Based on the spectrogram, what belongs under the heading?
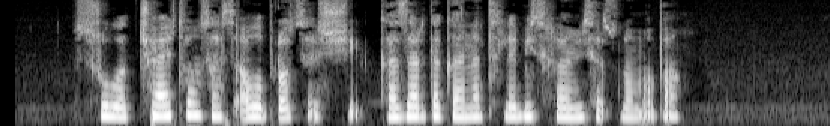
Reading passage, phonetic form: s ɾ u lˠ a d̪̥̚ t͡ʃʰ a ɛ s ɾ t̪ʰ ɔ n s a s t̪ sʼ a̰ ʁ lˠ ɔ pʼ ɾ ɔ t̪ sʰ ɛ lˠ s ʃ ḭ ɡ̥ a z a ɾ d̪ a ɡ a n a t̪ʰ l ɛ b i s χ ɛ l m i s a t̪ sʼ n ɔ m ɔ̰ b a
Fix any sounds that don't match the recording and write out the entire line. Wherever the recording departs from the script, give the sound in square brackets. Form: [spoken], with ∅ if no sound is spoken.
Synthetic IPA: s ɾ u lˠ a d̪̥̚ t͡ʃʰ a ɛ [∅] ɾ t̪ʰ ɔ n s a s t̪ sʼ a̰ [v] lˠ ɔ pʼ ɾ ɔ t̪ sʰ ɛ [∅] s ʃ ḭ ɡ̥ a z a ɾ d̪ a ɡ a n a t̪ʰ l ɛ b i s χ ɛ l m i s a t̪ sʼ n ɔ m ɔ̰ b a

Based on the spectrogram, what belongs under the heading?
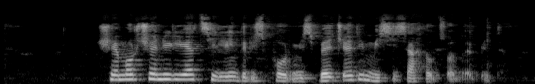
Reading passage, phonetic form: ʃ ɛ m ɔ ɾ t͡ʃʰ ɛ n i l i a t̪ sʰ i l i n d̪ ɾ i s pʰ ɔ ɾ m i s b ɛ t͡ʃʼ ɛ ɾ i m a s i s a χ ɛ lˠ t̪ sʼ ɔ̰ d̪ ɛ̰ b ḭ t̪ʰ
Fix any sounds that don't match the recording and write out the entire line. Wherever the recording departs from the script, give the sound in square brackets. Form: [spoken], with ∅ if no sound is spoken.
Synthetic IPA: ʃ ɛ m ɔ ɾ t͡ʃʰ ɛ n i l i a t̪ sʰ i l i n d̪ ɾ i s pʰ ɔ ɾ m i s b ɛ t͡ʃʼ ɛ ɾ i m [i] s i s a χ ɛ lˠ t̪ sʼ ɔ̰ d̪ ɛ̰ b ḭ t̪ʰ

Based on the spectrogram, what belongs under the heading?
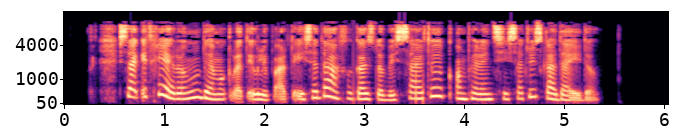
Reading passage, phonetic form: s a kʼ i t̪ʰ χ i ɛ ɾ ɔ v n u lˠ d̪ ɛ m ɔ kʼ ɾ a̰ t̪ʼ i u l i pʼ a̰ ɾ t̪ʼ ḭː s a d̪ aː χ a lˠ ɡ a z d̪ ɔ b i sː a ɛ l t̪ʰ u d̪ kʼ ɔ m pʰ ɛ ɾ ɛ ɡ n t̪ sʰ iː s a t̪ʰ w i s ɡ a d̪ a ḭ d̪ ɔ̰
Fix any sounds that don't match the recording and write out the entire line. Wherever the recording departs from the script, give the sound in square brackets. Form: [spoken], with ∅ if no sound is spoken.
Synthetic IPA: s a kʼ i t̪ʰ χ i ɛ ɾ ɔ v n u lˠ d̪ ɛ m ɔ kʼ ɾ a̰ t̪ʼ i u l i pʼ a̰ ɾ t̪ʼ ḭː s a d̪ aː χ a lˠ ɡ a z d̪ ɔ b i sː a ɛ [ɾ] t̪ʰ [ɔ] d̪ kʼ ɔ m pʰ ɛ ɾ ɛ [∅] n t̪ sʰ iː s a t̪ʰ w i s ɡ a d̪ a ḭ d̪ ɔ̰

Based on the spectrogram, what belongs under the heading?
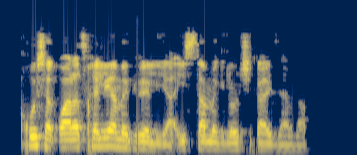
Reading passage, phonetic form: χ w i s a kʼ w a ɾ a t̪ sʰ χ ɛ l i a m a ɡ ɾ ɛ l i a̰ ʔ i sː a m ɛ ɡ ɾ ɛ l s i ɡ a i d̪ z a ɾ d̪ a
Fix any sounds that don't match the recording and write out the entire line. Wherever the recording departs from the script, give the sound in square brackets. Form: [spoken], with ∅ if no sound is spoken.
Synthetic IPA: χ w i s a kʼ w a ɾ a t̪ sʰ χ ɛ l i a m [ɛ] ɡ ɾ ɛ l i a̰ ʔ i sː a m ɛ ɡ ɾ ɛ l [ʃ] i ɡ a i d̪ z a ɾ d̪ a

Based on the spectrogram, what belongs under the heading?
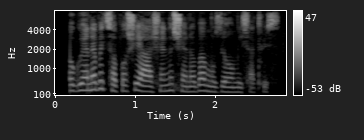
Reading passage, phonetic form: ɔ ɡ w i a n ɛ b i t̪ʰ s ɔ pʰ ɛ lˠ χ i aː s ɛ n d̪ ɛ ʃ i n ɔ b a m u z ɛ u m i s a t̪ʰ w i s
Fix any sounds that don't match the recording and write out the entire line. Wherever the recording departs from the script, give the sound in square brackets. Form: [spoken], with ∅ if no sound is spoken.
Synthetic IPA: ɔ ɡ w i a n ɛ b i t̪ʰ s ɔ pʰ ɛ lˠ [ʃ] i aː [ʃ] ɛ n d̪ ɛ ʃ [ɛ] n ɔ b a m u z ɛ u m i s a t̪ʰ w i s

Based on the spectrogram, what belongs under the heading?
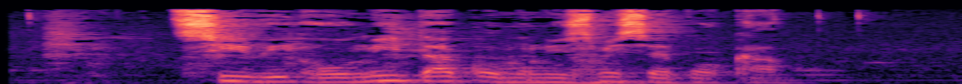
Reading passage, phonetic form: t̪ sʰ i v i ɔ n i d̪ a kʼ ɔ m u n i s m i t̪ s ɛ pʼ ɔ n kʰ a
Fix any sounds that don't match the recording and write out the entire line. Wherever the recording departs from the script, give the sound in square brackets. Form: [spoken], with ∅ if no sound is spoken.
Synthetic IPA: t̪ sʰ i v i ɔ [m] i d̪ a kʼ ɔ m u n i [z] m i [∅] s ɛ pʼ ɔ [∅] kʰ a

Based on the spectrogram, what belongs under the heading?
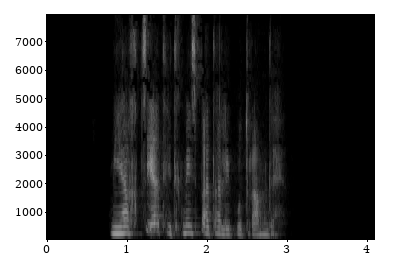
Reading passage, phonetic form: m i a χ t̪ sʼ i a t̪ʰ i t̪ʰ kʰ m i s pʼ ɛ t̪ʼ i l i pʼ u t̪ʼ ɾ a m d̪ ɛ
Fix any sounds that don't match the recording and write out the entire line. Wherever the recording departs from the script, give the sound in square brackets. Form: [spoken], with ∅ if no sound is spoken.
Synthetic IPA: m i a χ t̪ sʼ i a t̪ʰ i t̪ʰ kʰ m i s pʼ [a] t̪ʼ [a] l i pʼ u t̪ʼ ɾ a m d̪ ɛ

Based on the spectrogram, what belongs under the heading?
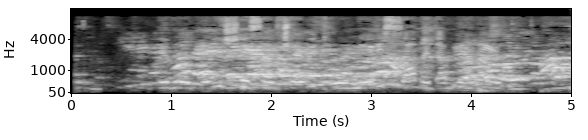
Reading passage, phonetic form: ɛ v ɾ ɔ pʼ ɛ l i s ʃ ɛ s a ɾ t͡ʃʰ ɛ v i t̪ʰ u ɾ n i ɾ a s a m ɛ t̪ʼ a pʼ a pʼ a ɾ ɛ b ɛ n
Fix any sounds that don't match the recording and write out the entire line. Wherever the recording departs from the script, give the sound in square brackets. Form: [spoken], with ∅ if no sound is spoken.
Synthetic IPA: ɛ v ɾ ɔ pʼ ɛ l i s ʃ ɛ s a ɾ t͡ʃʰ ɛ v i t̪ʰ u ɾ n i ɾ [i] s a m ɛ t̪ʼ a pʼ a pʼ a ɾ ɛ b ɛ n

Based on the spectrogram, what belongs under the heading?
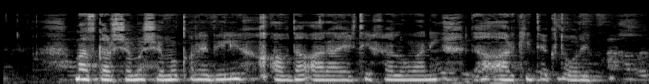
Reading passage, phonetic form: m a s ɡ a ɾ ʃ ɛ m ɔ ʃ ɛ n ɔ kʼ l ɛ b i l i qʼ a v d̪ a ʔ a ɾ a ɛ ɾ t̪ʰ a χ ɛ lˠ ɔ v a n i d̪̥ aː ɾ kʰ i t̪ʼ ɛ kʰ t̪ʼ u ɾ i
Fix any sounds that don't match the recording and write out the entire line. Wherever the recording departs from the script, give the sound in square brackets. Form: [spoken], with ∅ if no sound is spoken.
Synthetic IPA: m a s ɡ a ɾ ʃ ɛ m ɔ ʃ ɛ [m] ɔ kʼ [ɾ] ɛ b i l i qʼ a v d̪ a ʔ a ɾ a ɛ ɾ t̪ʰ [i] χ ɛ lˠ ɔ v a n i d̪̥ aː ɾ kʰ i t̪ʼ ɛ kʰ t̪ʼ u ɾ i

